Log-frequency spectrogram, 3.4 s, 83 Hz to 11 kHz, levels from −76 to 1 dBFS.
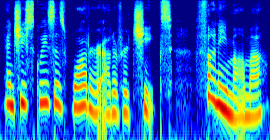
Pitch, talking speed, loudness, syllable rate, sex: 245 Hz, 175 wpm, -16 LUFS, 4.7 syllables/s, female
